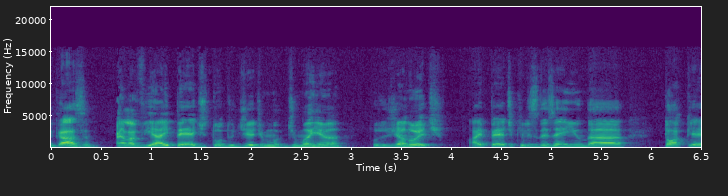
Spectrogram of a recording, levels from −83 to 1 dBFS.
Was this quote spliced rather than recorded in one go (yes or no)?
no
